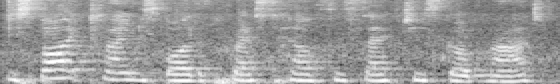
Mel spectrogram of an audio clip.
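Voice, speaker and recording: Rally organiser, female, mellow tone, heard from a distance. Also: medium pitch, a little fast, reverberant, a little hiss or hum. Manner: steady, reading from notes. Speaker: rally organiser introducing speakers. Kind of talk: read-out speech.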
